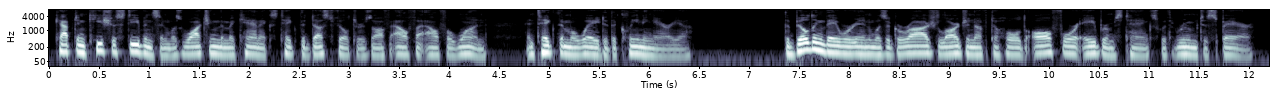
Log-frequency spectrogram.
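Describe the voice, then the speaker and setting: A man's voice: lowish voice, fairly quick, darkish tone, no room sound, studio quality. A man reading scripted narration of military fantasy fiction as an audiobook narrator.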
